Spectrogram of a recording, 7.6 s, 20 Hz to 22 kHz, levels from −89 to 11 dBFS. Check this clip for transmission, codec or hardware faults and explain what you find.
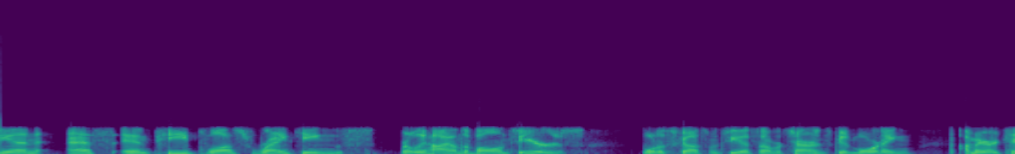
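A codec fault runs through the whole speech clip. The sound is thin and boxed-in, with nothing above about 3.5 kHz and little below 150 Hz, and the speech carries a plainly audible rough, slightly synthetic grain. This is the iLBC codec, a narrowband VoIP coder that encodes the excitation of each short frame independently of the previous one. The coarse, frame-by-frame texture fits 20 ms frames at around 15 kbps.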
